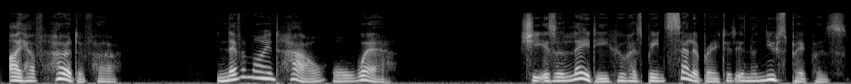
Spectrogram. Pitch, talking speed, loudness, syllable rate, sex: 175 Hz, 140 wpm, -18 LUFS, 4.7 syllables/s, female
